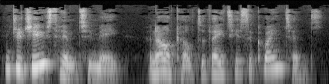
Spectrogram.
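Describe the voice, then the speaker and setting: A woman with a husky voice playing a hearty, good-natured young gentleman who laughs and speaks with merry emphasis in a storybook reading. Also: medium pitch, big pitch swings, normal speed. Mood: jovial.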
